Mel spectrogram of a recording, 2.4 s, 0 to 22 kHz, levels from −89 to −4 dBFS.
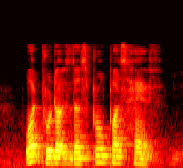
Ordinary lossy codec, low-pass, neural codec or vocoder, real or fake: none; 7.2 kHz; none; real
